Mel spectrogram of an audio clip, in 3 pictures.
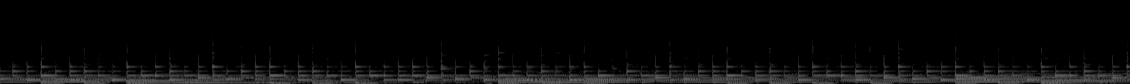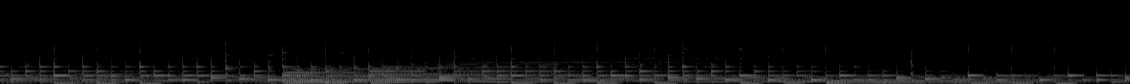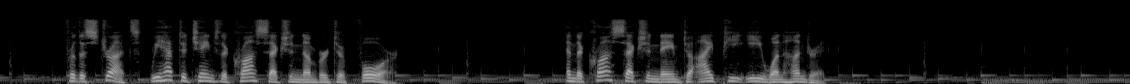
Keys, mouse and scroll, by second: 0.5-3.6 shift+drag, 18.3-20.7 alt+drag, 23.1-26.3 shift+drag.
